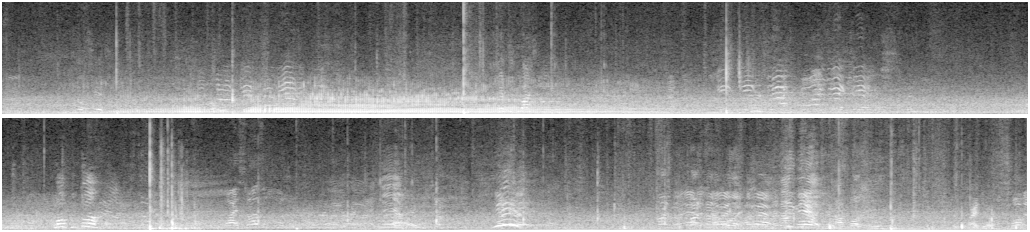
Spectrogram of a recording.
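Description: A football thumps as players kick it.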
